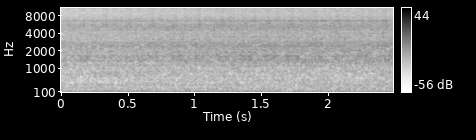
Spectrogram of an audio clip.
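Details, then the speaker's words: 2004 Duramax LB7 diesel after FASS lift pump install and fuel filter bleeding: steady, even low diesel clatter at idle with no misses or surging; idling extremely smooth. "It's idling extremely smooth. It is an LB7."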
